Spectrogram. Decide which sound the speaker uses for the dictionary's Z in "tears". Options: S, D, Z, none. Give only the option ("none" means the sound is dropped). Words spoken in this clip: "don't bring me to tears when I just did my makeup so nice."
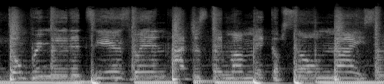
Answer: Z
